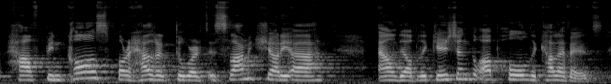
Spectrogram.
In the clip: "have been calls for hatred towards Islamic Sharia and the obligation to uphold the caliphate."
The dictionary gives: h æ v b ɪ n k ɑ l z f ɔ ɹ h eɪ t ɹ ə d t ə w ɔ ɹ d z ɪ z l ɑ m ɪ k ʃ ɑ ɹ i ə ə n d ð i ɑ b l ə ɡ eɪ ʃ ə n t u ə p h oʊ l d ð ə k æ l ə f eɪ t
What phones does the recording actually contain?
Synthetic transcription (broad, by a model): h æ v b ɪ n k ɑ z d f ɔ ɹ h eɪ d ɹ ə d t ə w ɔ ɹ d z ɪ s l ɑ m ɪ k ʃ ɑ ɹ i ə ə n d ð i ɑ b l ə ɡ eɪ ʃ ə n t u ə p h oʊ l d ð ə k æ l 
